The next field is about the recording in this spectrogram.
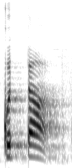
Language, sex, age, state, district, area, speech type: Hindi, male, 18-30, Madhya Pradesh, Gwalior, urban, read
